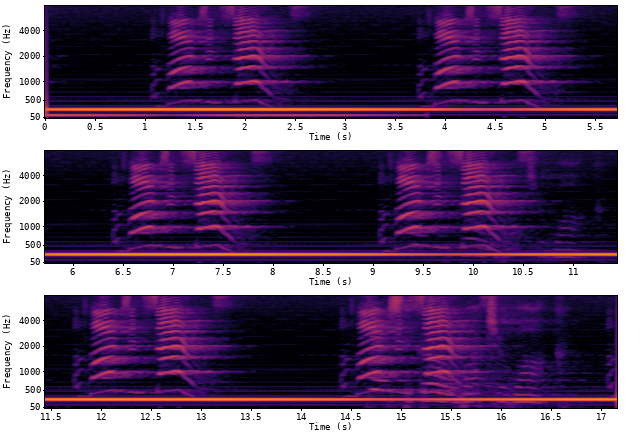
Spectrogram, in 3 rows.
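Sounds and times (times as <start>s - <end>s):
alarms: 0.0s - 17.1s.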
